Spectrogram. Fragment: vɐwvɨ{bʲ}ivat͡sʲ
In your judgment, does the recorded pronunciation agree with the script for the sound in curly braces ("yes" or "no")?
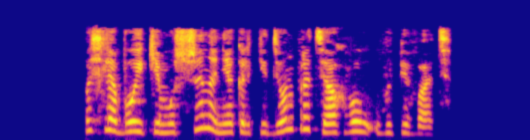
no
